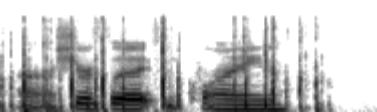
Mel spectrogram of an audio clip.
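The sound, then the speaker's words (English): Typing on a computer keyboard while searching a website for a reseller listing, with quick clicking keystrokes in short bursts beneath a person talking. “If I can type under sellers.”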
